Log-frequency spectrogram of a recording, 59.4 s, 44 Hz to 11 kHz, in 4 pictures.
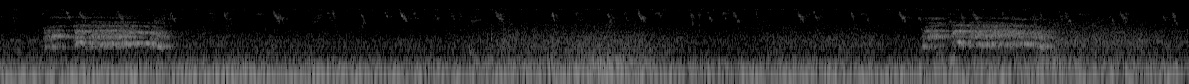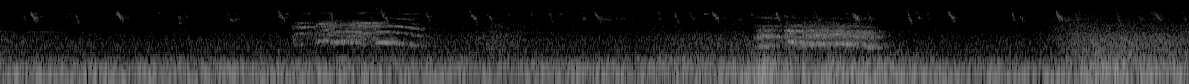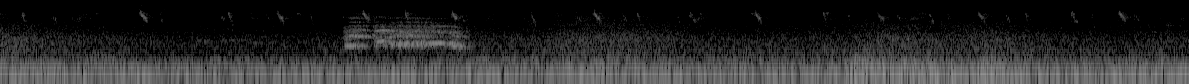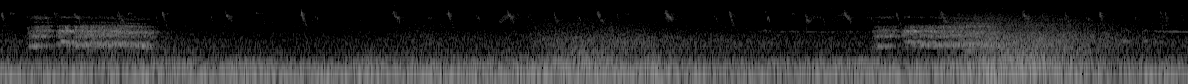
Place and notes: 楓港海提, Fangshan Township - In the morning
In the morning next to the fishing port, Chicken crowing, Bird cry, Sound of the waves, Traffic sound
Zoom H2n MS+XY
Fangshan Township, Pingtung County, Taiwan, March 2018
